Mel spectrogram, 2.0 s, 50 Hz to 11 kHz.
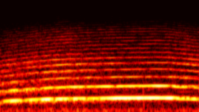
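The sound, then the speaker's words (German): Air raid sirens wail across Bremen on a hot August evening in the Second World War, a loud sustained tone with strong overtones that holds steady with only a slight drift in pitch, heard alone without voices. “Um 22.30 Uhr heulen an diesem heißen Augustabend in ganz Bremen die Sirenen.”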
